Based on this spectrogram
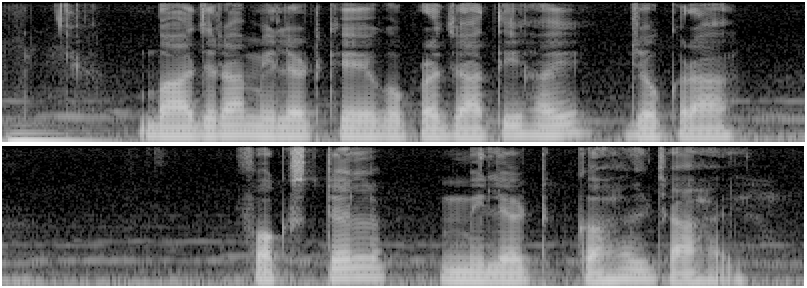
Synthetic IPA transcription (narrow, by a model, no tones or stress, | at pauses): baːd͡ʒɾamileʈkeːɡopɾəd͡ʒat̪iɦəjd͡ʒoːkɾa | pʰɔksʈel | mileʈkəɦəld͡ʒaɦə̰j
